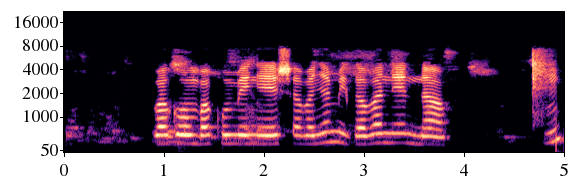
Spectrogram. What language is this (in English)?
Kinyarwanda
